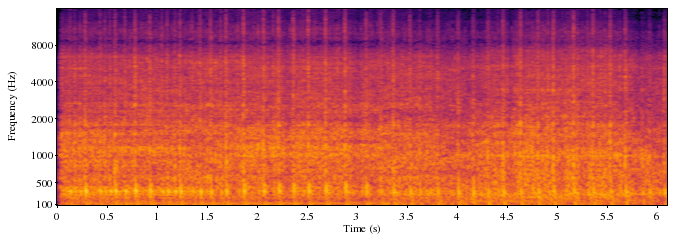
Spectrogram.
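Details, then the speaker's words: 2001 Honda CR250 two-stroke at idle: a fast, irregular rattling tick rides over the engine with the clutch engaged and disappears when the clutch is pulled, indicating a worn clutch basket, which was inspected. "pull the clutch and the noise goes away. So, basket's the issue. I've got a new used basket. Um, yeah, if you hear like a and it goes away with the clutch, it's the basket."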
